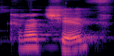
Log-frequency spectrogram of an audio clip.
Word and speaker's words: Kratie: jours de voyage à krati qui se prononce katchev qui était absolument fantastique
